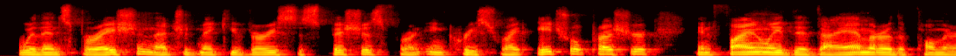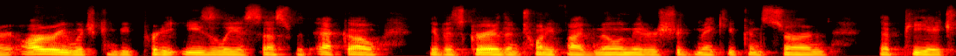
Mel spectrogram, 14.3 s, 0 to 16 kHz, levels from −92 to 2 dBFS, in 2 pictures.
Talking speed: 175 wpm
